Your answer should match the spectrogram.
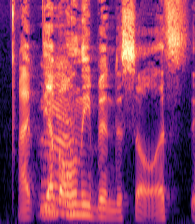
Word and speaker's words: Seoul: How do you say that? – Seoul. – Seoul? Seoul? – Yeah, Seoul.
